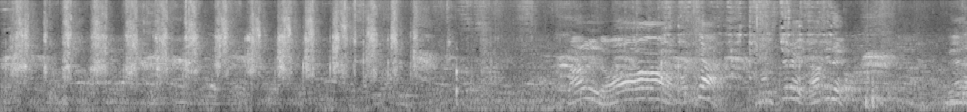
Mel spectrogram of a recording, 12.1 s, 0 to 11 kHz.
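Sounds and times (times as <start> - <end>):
knife rasping on hard surface: 0.0 - 5.9, 8.2 - 10.5.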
